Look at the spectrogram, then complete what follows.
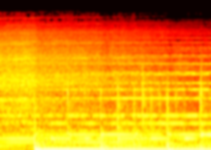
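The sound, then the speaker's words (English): A loud airplane engine starts up abruptly in Papua and settles into a steady, droning hum with strong low rumble, punctuated by regular thumping pulses about once a second, with no talking. “Death can't hold us down, and this plane brings life again, and it's going to bring help, hope, and healing for the people of Papua.”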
